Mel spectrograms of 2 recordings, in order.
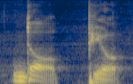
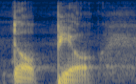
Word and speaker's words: Doppio: Doppio. You do want to stress on the first syllable and insist a little bit on the double P because there is a double P and it matters in Italian.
